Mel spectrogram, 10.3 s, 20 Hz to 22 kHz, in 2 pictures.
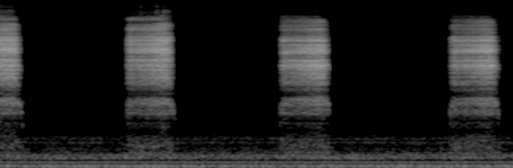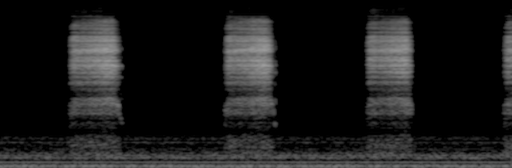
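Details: Three fluffy wild barn owl nestlings in a monitored nest box give harsh, breathy hisses, each about half a second long, repeated steadily about every 1.5 seconds, eight in all, over a low constant hum.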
